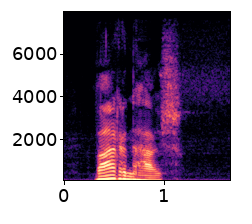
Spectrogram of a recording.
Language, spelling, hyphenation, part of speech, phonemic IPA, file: Dutch, warenhuis, wa‧ren‧huis, noun, /ˈʋaː.rə(n)ˌɦœy̯s/, Nl-warenhuis.ogg
- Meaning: 1. a department store 2. a warehouse 3. a greenhouse in which crop rotation is practised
